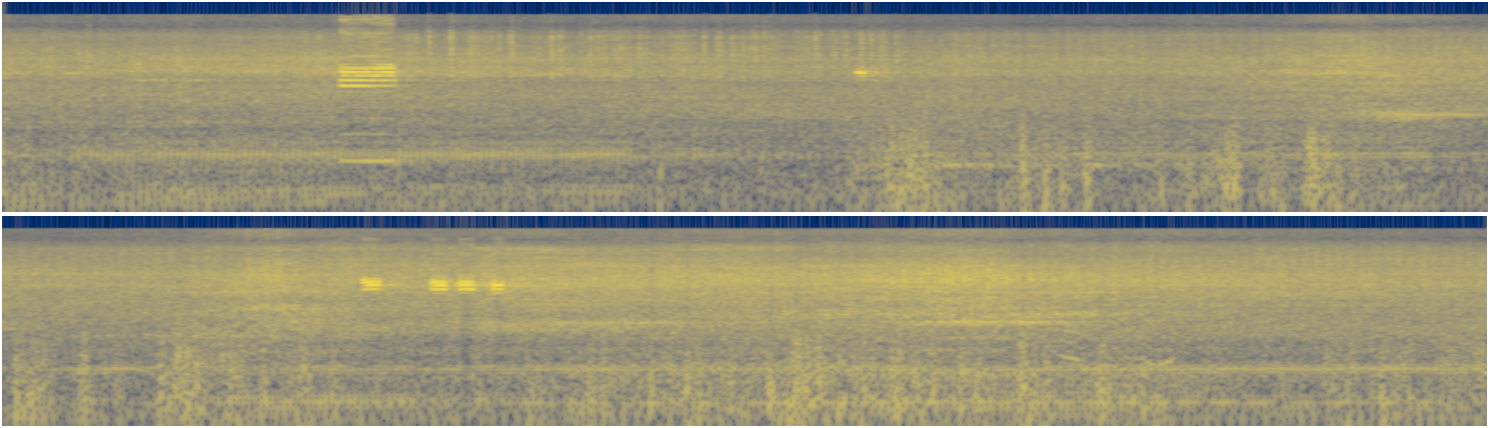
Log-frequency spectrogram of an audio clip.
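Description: Traffic passes by on a busy road.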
